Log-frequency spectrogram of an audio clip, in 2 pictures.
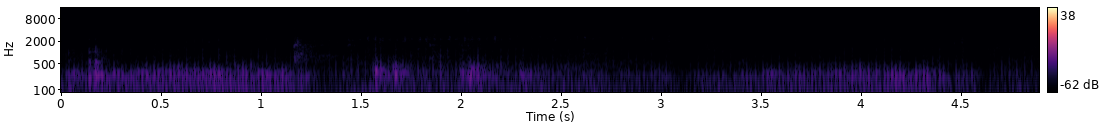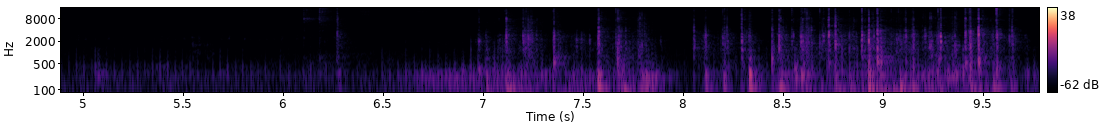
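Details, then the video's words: Cat purring on its owner's lap indoors: a soft, low, steady rumbling purr for about six seconds, then loud computer keyboard typing takes over. "Cat purring on my lap while I work"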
